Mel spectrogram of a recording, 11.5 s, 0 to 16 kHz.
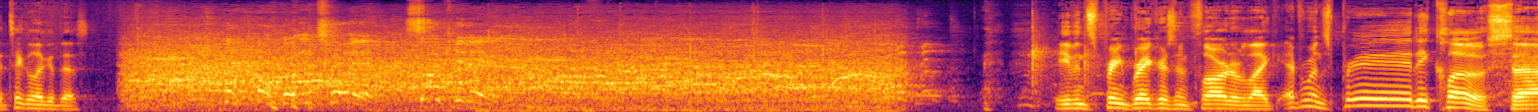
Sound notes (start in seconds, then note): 0.9 cheering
